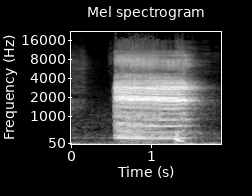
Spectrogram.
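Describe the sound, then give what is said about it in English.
A loud, harsh game show buzzer blares once for about a second, starting abruptly and cutting off sharply, heard alone with no talking; a contestant buzzing in on the Game Goose Genius video game trivia quiz. “I heard Clinton on the buzzer.”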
